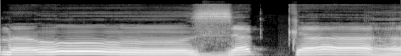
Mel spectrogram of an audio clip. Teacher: ناک میں آواز چھپا کر غنہ کریں گے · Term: اخفا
